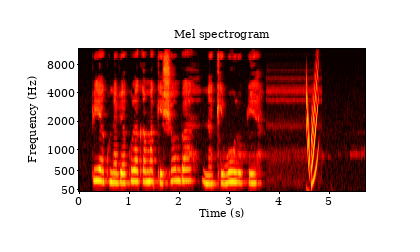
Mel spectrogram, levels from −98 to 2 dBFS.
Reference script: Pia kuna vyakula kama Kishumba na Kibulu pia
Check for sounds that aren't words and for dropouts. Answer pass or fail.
fail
